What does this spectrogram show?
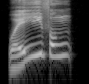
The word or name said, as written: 威风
